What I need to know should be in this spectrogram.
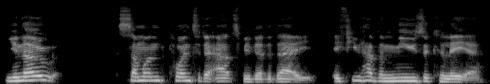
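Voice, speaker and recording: A man from Wales, a DJ and producer, chatting as a guest in an interview, talking in quick bursts with many restarts. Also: fairly high pitch, a little mellow. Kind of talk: casual interview chat.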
